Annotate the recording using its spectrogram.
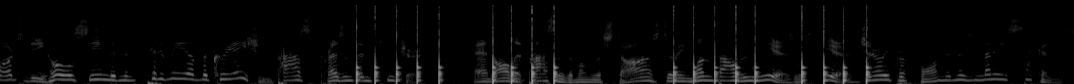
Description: Tap code, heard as knocks on wood, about 5 knocks a second, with speech in English. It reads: YY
